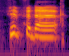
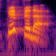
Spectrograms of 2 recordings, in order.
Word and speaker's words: Fifita: uh now coming in fifa fifa i've got to say it right it's fifita it's noah corrected it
